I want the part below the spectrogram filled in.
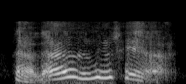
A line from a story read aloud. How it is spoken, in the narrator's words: he cried in startled tones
